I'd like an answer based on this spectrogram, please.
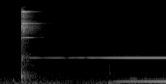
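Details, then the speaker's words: Tuning fork struck with a sharp clink, then a steady, soft pure tone, fairly mild in loudness, in a demonstration of the Rinne hearing test before placement on the mastoid. "you bang your your tuning fork okay I can hear that now you're gonna put it on the mastoid"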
